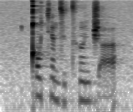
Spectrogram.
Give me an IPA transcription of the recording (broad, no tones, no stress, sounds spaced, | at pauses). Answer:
ǃ ɔ c ɛ̃ d͡z y tʰ ə̃ d͡ʒ a̰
